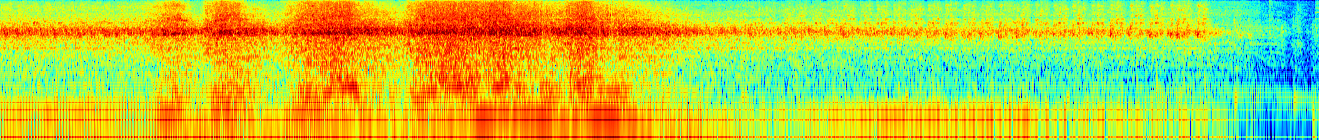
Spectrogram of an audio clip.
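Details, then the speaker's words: Toyota truck after new timing set, timing cover and head reinstalled; earlier running issues blamed on a Mr. Gasket fuel regulator: catches, several quick revs, then steady even idle, no knocks or misses; runs healthy. "I just want to hear it run across the fingers all right an idol it idols good holy crab look at that"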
